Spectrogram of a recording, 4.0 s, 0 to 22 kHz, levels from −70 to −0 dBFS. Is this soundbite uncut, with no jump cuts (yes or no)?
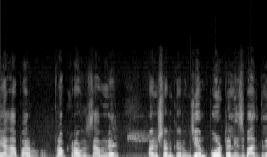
no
